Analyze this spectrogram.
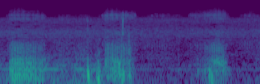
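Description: A Russian Blue cat purring, a low rumbling hum that comes in bursts with each breath.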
